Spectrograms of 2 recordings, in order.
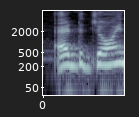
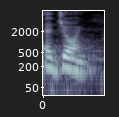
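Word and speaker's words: adjoin: एडजॉइन नहीं बोलेंगे, correct English है एजॉइन. डी साइलेंट रहेगा.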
